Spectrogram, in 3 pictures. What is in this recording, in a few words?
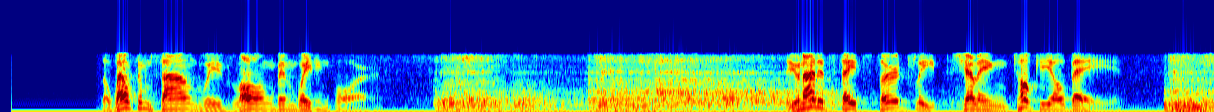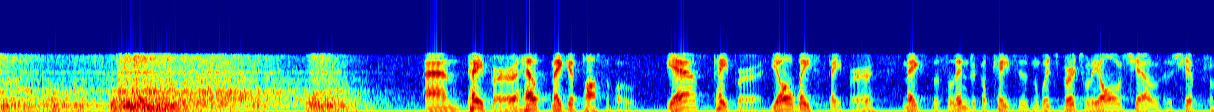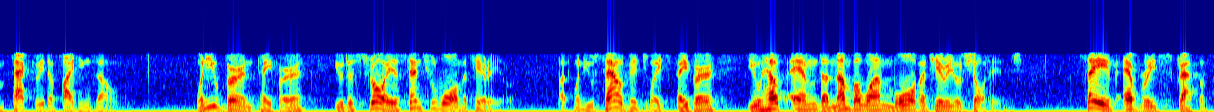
psa; ww2 promos and commercials; save paper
